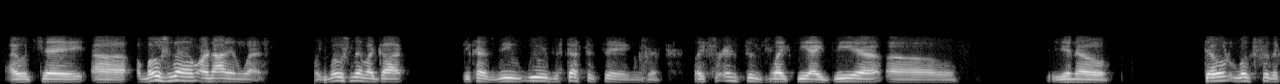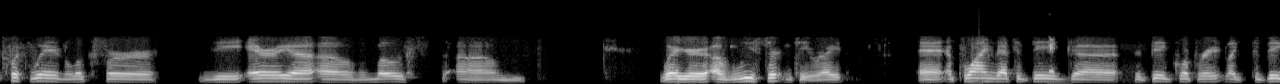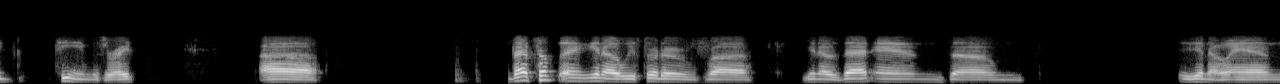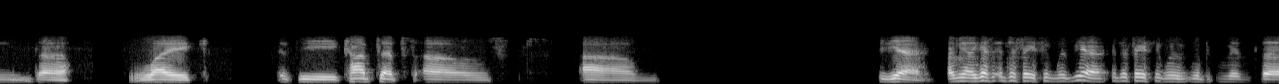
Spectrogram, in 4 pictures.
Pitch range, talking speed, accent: 110-140 Hz, 115 wpm, American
